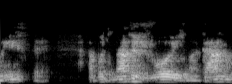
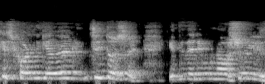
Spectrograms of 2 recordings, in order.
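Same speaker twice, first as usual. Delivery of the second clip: much higher and louder, laughing disbelief; comic punchline; 14 semitones higher, 5 dB louder than usual. Retold or imitated. Telling viewers how the grandma got angry, high excited laughter in the voice. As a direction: deliver the punchline in amused outrage.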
